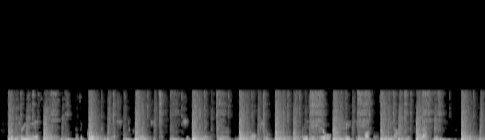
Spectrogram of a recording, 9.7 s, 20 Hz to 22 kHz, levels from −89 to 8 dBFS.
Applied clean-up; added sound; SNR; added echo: classical method Wiener filter.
